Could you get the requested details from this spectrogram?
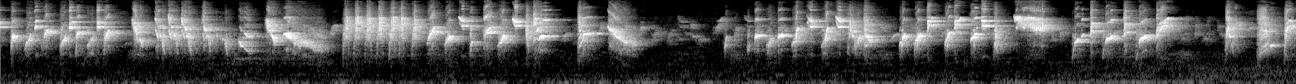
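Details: Competition goldfinch, Carduelis carduelis balcanica, singing for a Serbian-run internet world championship: dense, almost continuous twittering with rapid liquid trills and buzzy notes, one short break near the middle before the chatter resumes.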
